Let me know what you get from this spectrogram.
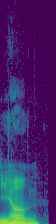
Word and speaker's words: Jung: So the guy's name is Josh, and his last name is J-U-N-G. – Yoonji. I don't know, dude. I'm bad with names. – Apparently, it's pronounced Young.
